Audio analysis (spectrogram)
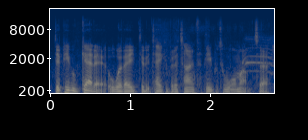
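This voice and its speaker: A man's voice: deep voice, steady tone, rapid-fire, gravelly, a little hiss or hum. A man hosting a casual interview, tentatively rephrasing his questions as he goes. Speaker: podcast host, interviewer.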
